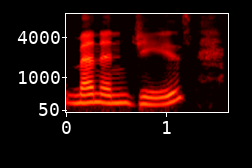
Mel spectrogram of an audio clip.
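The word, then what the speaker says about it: meninges: It's pronounced menenes and they are the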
